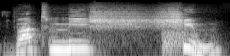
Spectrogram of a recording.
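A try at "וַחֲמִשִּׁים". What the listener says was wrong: That's a chet. Achamishim. Vachamishim.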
